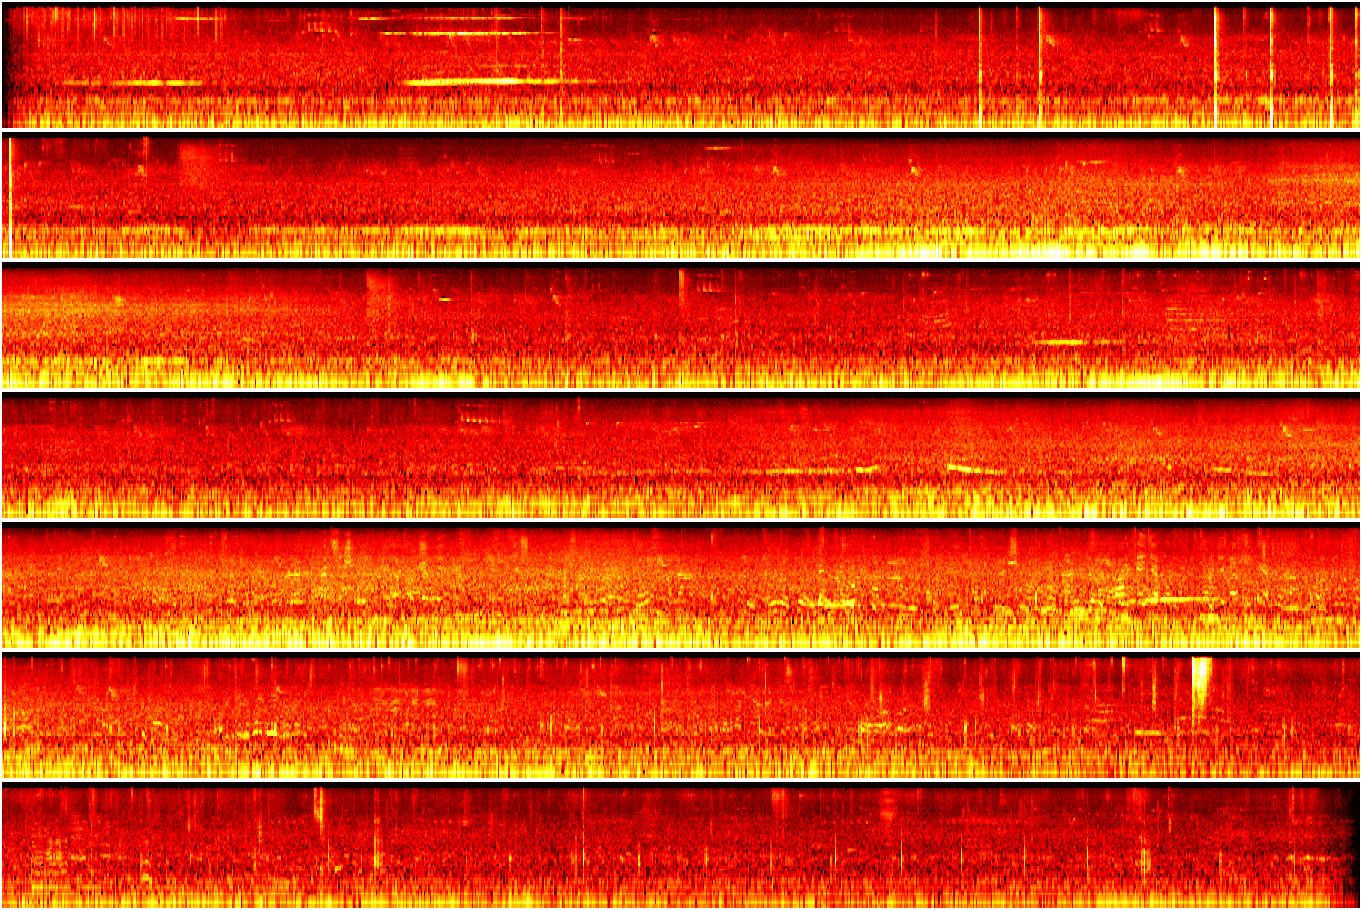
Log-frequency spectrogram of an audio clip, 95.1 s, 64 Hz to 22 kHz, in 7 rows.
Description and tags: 0214 Park Canovas
Birds, traffic, people talking Spanish and walking.
20120324
caceres, spanish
